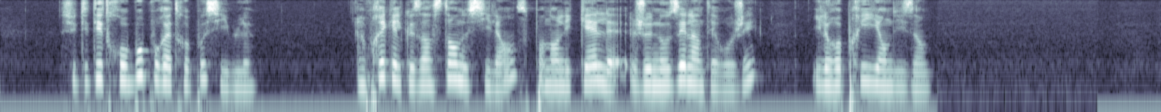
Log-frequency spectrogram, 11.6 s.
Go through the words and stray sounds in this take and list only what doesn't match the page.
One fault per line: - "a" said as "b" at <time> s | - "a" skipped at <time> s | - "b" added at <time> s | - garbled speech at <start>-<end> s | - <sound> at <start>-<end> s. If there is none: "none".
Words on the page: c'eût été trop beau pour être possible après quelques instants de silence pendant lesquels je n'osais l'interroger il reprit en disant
none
